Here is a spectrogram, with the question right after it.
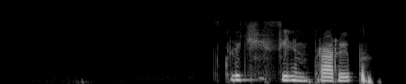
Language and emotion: Russian, neutral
